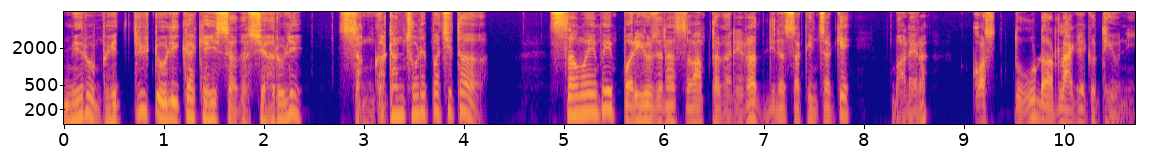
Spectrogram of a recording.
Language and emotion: Nepali, fearful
